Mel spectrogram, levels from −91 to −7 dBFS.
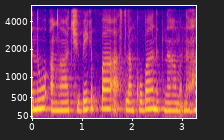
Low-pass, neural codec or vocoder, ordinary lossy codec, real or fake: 5.4 kHz; none; none; real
